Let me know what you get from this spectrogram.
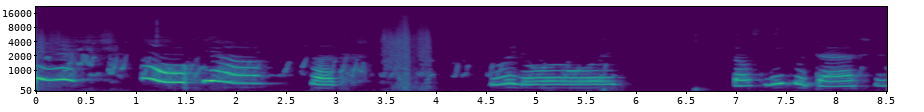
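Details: Baby guinea pigs squeaking indoors: a string of short, tonal, harmonic squeaks, some sliding downward and others held level, coming in bursts with brief pauses between them, and a soft rustle near the middle.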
